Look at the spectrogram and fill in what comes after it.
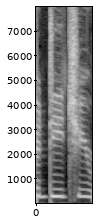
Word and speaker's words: Deechy: I'm Sarah Deechy, rhymes with peachy.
